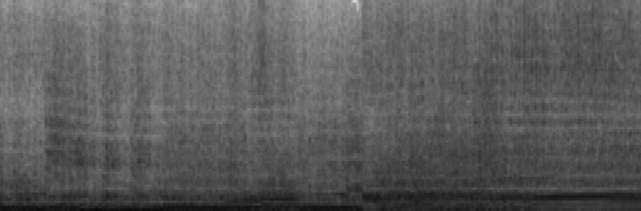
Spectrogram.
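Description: Engines of demolition derby cars revving hard, several at once, their pitch rising and falling as they accelerate. The sound changes abruptly about three and a half seconds in, and one engine climbs steadily in pitch near the end.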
